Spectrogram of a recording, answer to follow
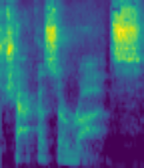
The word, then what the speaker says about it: Chakkoszrot: is completely wrong so i say it's chaka sarats and you can deal with it because there's no other pronunciation because the word is made up so czechoslovaks check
